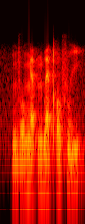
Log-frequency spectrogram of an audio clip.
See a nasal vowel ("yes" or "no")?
no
